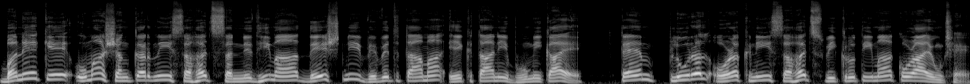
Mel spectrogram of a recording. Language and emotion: Gujarati, neutral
